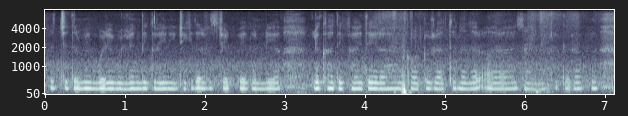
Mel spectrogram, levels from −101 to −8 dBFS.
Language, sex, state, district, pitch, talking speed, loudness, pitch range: Hindi, female, Uttarakhand, Tehri Garhwal, 210 Hz, 255 wpm, -23 LUFS, 205-220 Hz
